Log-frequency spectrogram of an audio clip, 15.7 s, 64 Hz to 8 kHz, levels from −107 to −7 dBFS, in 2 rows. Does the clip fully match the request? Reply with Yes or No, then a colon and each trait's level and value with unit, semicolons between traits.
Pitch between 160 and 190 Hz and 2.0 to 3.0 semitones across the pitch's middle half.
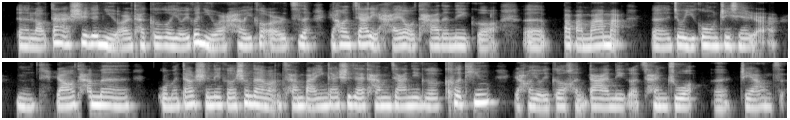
Yes: medium, 185 Hz; narrow, 2.4 semitones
